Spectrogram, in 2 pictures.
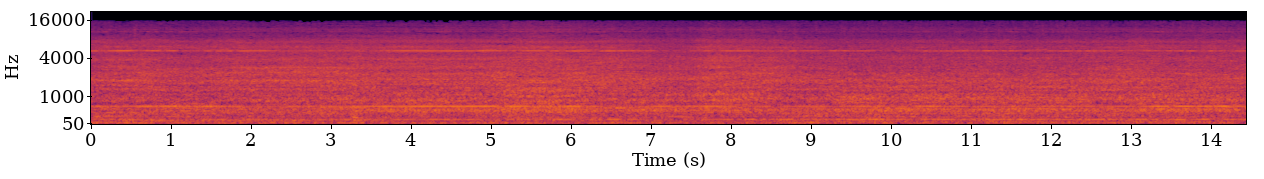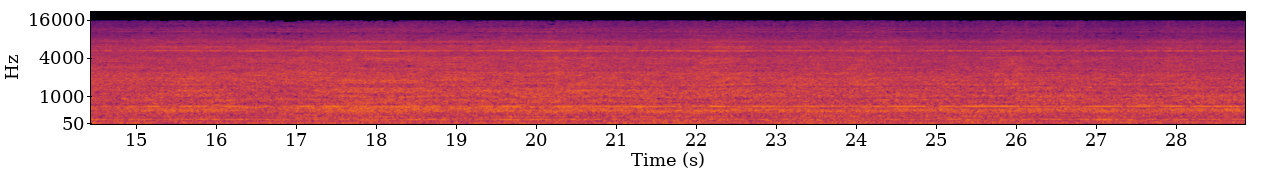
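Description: A vacuum cleaner whirs steadily as it is pushed back and forth over carpet.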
